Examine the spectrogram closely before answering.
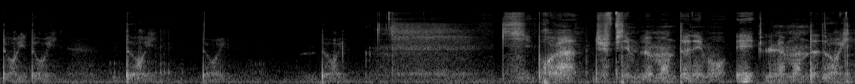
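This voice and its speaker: A man whispers very slowly, leaving long, frequent pauses, with noticeable background noise throughout. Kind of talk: casual talk to camera. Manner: whispered.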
